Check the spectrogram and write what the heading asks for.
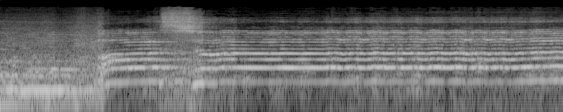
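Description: A woman singing live into a microphone: about a second in she moves to a high note and holds it as one long, steady sustained note.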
